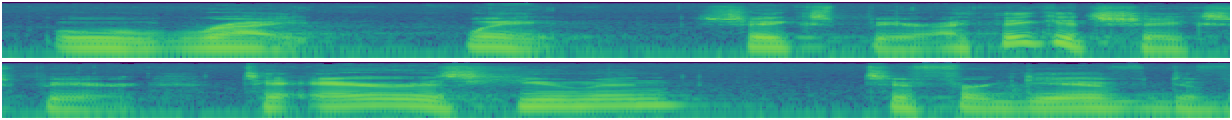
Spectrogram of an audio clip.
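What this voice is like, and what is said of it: Usual voice. Nothing is said of it.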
